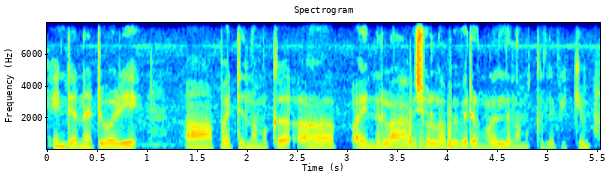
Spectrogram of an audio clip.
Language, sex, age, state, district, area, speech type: Malayalam, female, 18-30, Kerala, Idukki, rural, spontaneous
